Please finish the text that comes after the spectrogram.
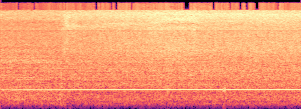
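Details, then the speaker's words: Vacuum cleaner during unclogging, checking airflow into the bin, brush removed: steady even motor whine with strong rushing air, airflow present. "Okay, let's turn it on. We have air flow."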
